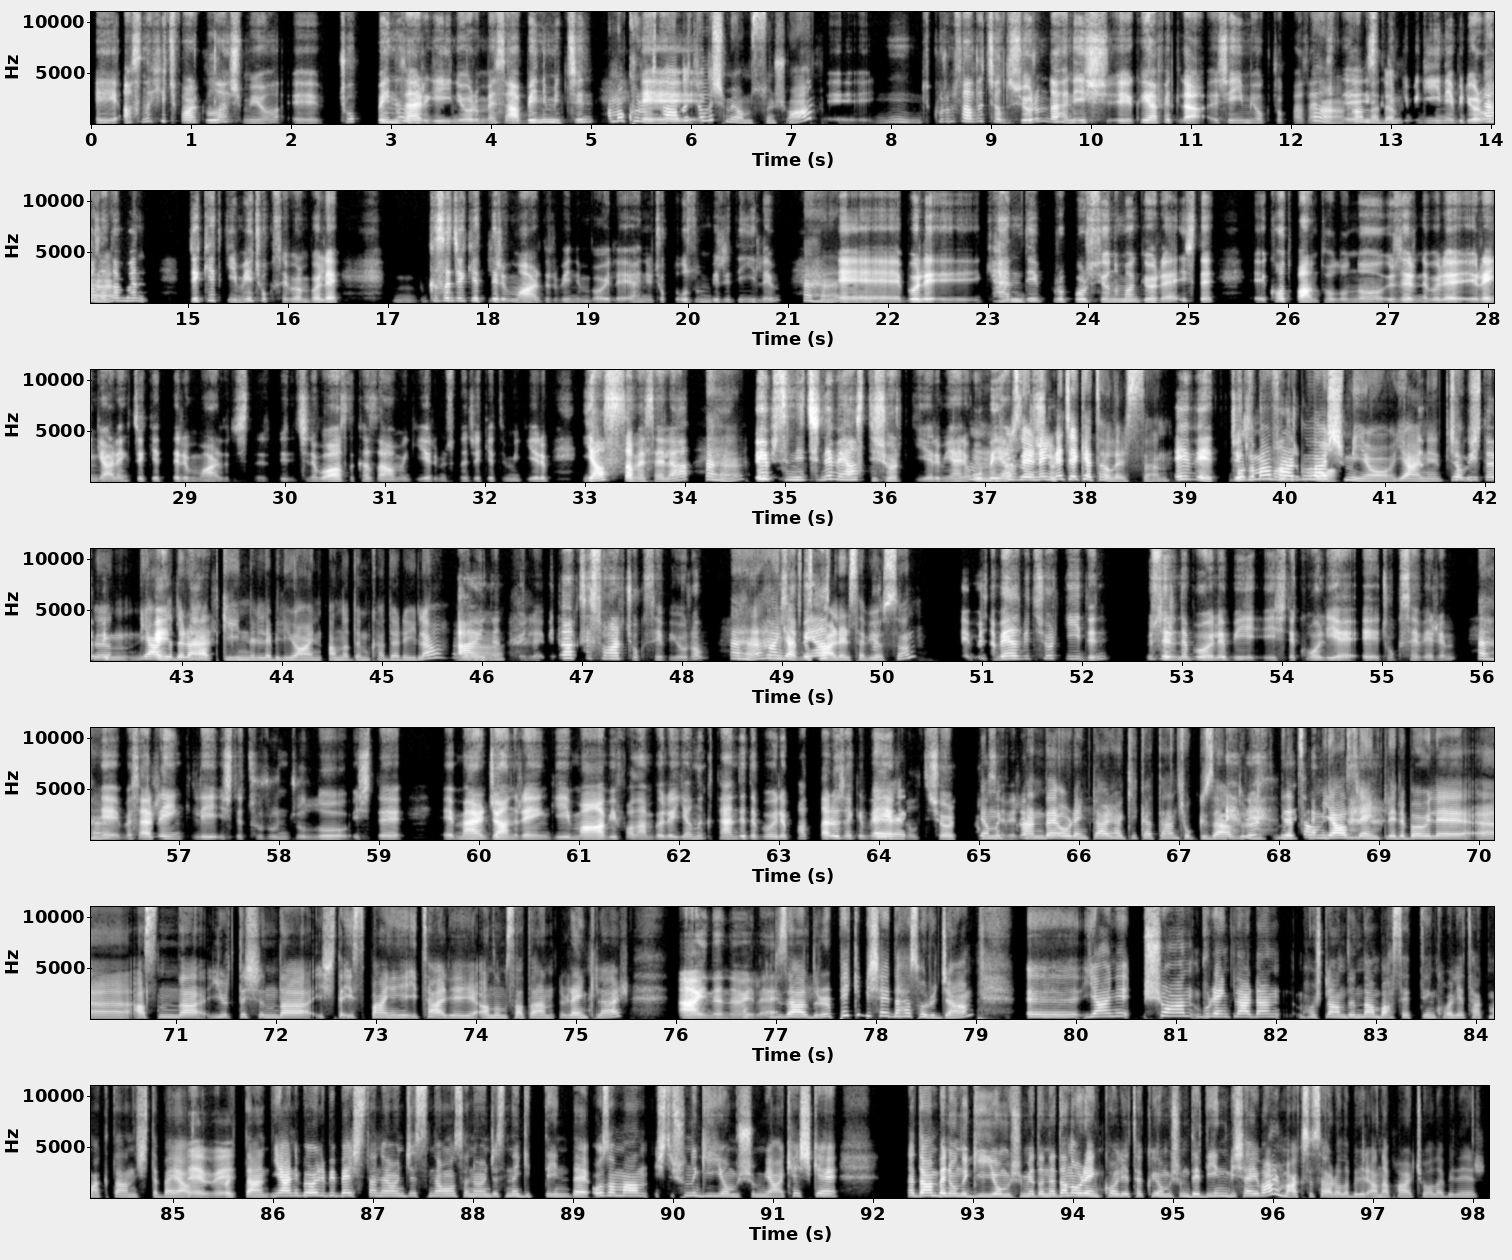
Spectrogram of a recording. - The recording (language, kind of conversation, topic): Turkish, podcast, Kendi stilini bulma sürecin nasıl gelişti?
- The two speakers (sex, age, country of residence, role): female, 30-34, Germany, host; female, 40-44, Spain, guest
- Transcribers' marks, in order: other background noise; chuckle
